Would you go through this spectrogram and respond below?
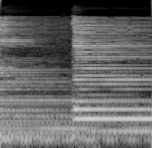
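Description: A chord strummed on a steel-string guitar with the open E string ringing, a single bright sustained strike heard close and alone.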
